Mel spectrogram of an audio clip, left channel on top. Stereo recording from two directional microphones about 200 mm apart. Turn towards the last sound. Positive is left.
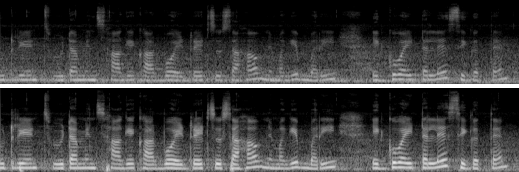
turn(degrees=-30)  # may be behind; listen again after turning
